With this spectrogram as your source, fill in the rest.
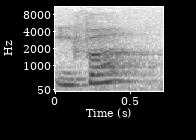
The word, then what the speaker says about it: Aoife: culture and stuff is the names and how they look one way, but you pronounce it a totally different way. Like Tig is spelled like this, and Aoife is spelled like this.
